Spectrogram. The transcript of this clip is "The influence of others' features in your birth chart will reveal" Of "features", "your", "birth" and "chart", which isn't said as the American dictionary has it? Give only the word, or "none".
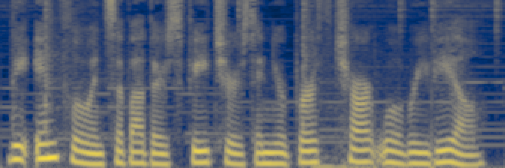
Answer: none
